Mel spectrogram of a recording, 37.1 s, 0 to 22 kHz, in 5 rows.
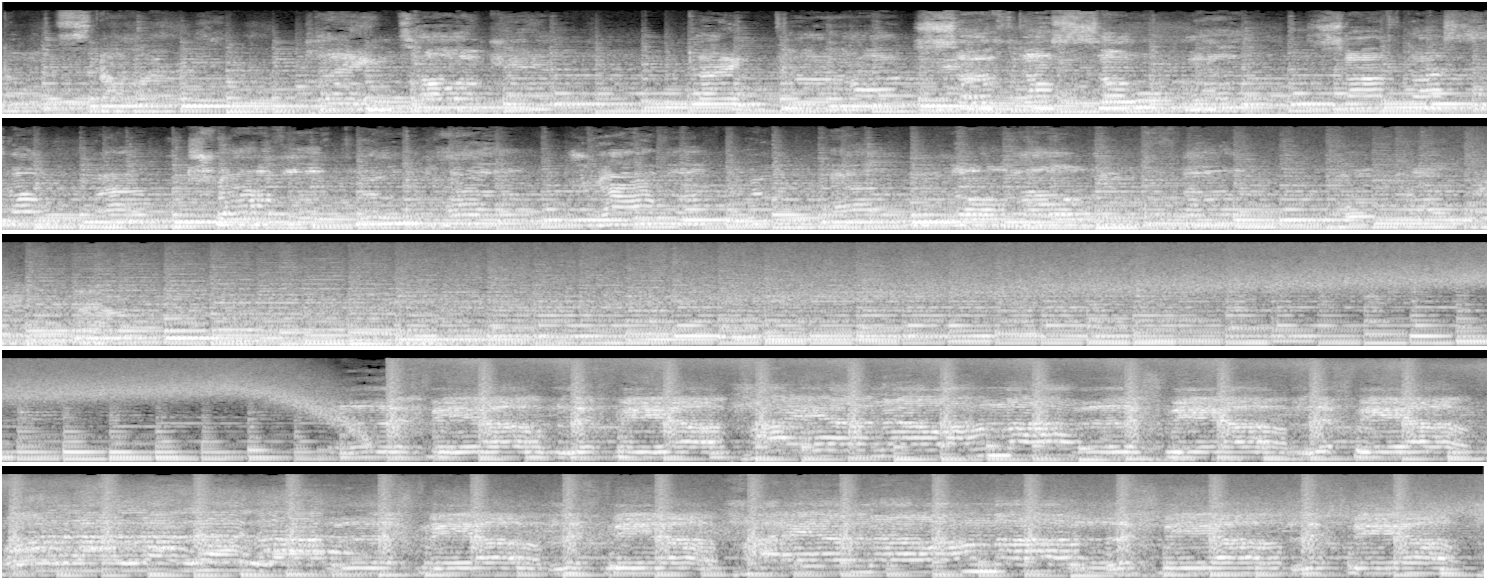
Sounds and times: Music: 0.0s - 37.1s.

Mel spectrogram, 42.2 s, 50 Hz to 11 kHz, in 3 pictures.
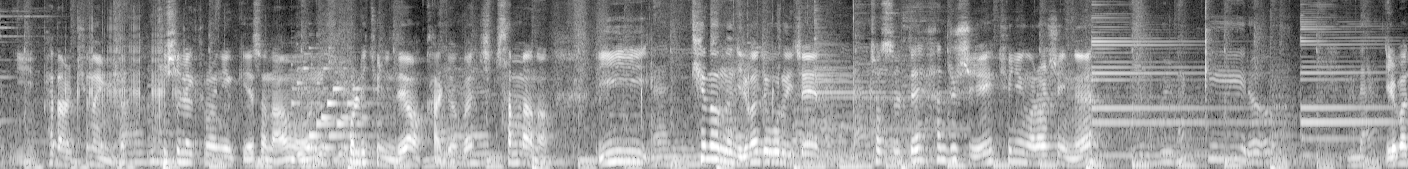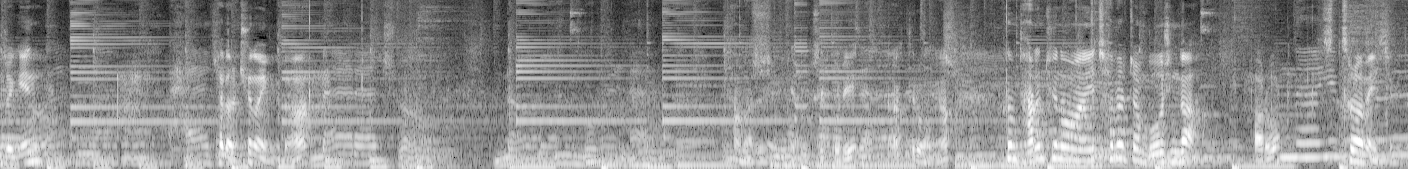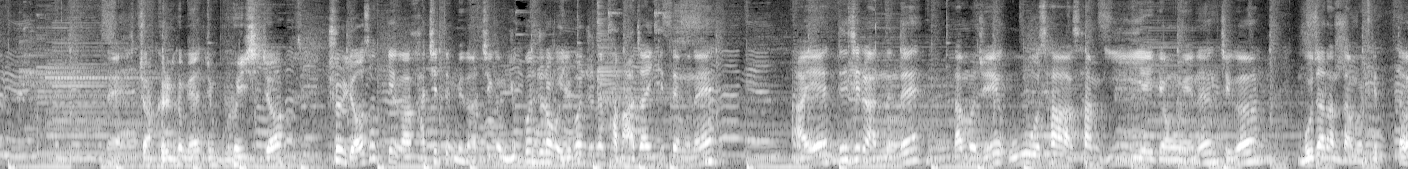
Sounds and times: Speech: 0.0s - 11.0s, 13.5s - 18.4s, 21.3s - 28.2s, 29.2s - 35.5s, 36.1s - 42.2s
Music: 0.0s - 42.2s
Electronic tuner: 28.3s - 29.7s.

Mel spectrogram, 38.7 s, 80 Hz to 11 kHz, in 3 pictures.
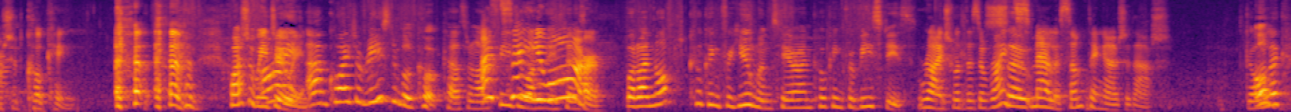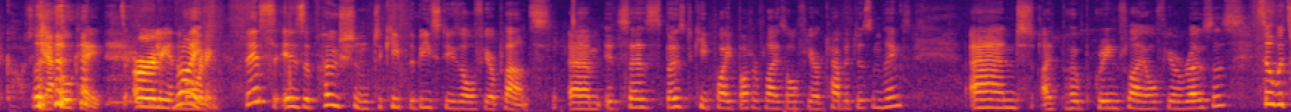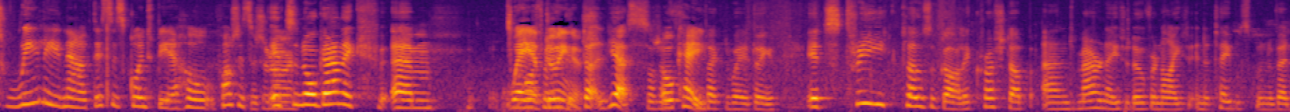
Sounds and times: Speech: 2.3s - 11.7s, 12.5s - 22.0s, 22.6s - 30.1s, 30.9s - 38.7s.

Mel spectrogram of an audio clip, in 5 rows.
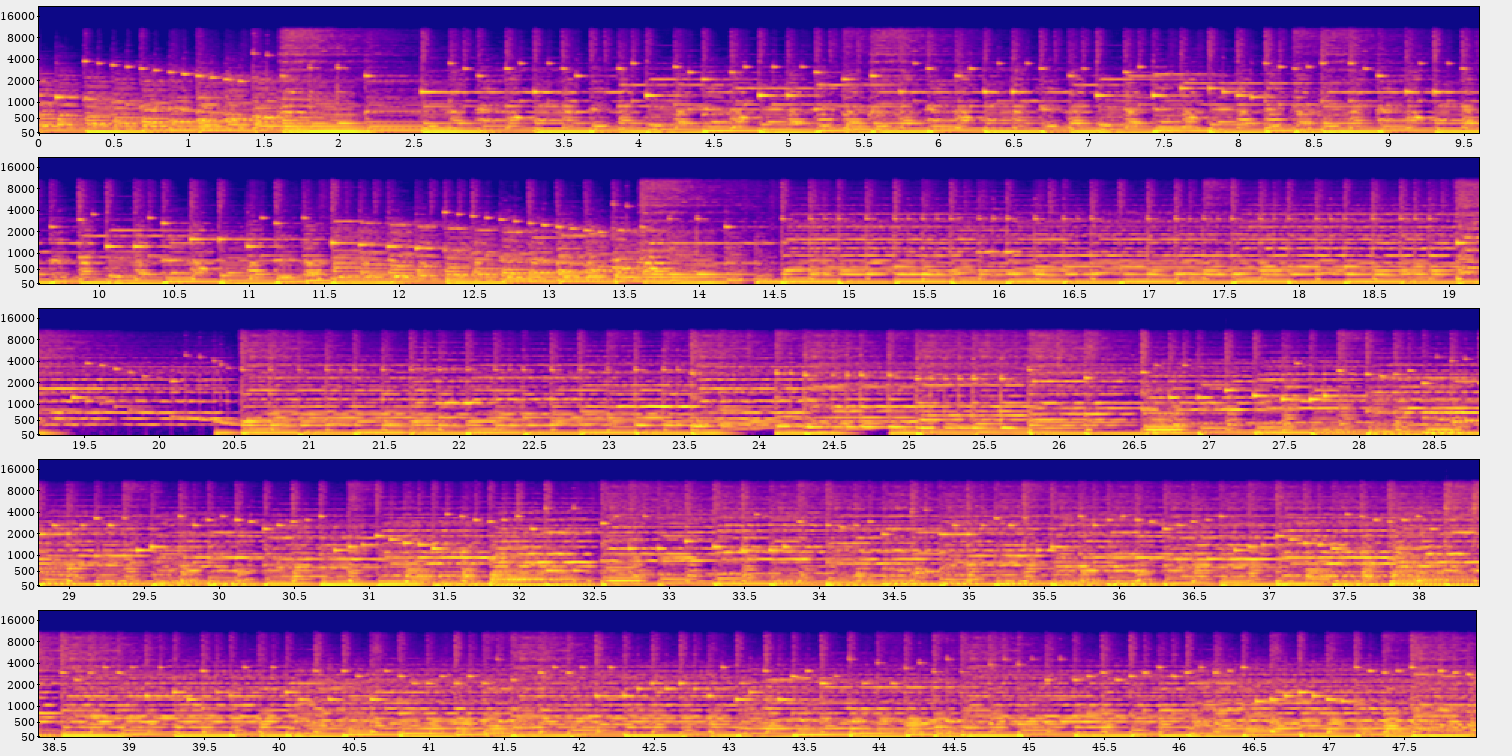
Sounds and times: Video game music: 0.0s - 47.9s.

